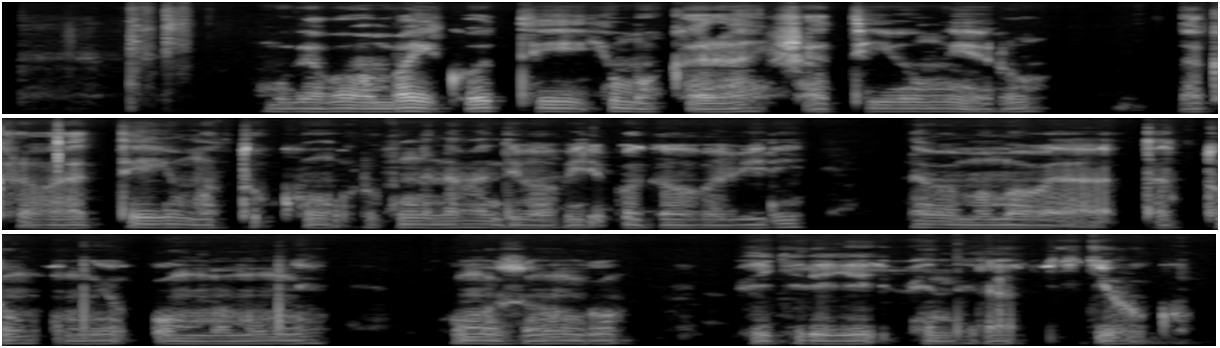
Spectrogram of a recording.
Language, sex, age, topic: Kinyarwanda, male, 18-24, health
